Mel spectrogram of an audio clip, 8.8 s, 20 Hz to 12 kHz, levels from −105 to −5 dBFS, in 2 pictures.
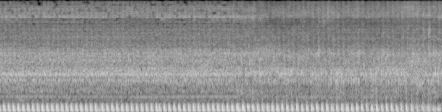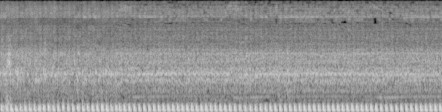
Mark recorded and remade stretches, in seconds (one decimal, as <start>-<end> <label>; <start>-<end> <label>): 0.0-2.4 recorded; 2.4-5.6 remade; 5.6-8.8 recorded

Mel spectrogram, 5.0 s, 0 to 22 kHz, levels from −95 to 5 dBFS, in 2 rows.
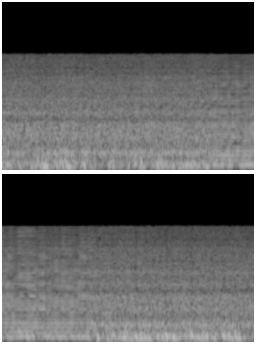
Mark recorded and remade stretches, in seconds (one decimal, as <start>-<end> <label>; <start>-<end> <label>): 0.0-2.1 recorded; 2.1-3.4 remade; 3.4-5.0 recorded

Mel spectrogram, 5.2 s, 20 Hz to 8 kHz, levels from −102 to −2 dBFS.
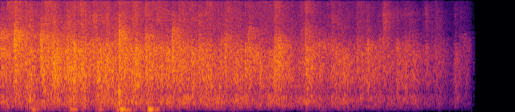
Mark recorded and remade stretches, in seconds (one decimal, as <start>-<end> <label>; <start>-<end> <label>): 0.0-5.2 remade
